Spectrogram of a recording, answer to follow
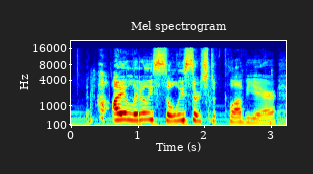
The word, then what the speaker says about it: Klavier: It's so Klavier is how you say piano in German. That's the German word for piano, right?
